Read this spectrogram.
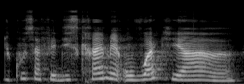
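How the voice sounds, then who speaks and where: Woman makeup vlogger, chatty and loose, bright forward tone, lots of fillers and restarts. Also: mid-range voice, moderate pace. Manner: chatty, many fillers and self-corrections. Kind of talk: casual makeup tutorial chat. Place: home, no studio lighting.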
